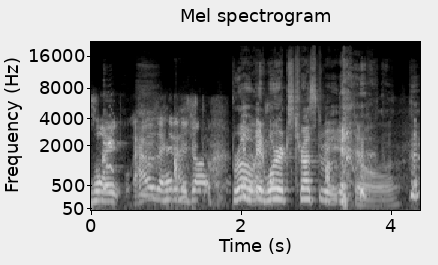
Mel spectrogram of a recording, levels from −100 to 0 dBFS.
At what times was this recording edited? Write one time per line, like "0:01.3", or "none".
0:01.7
